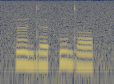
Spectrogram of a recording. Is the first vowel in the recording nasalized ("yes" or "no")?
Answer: yes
